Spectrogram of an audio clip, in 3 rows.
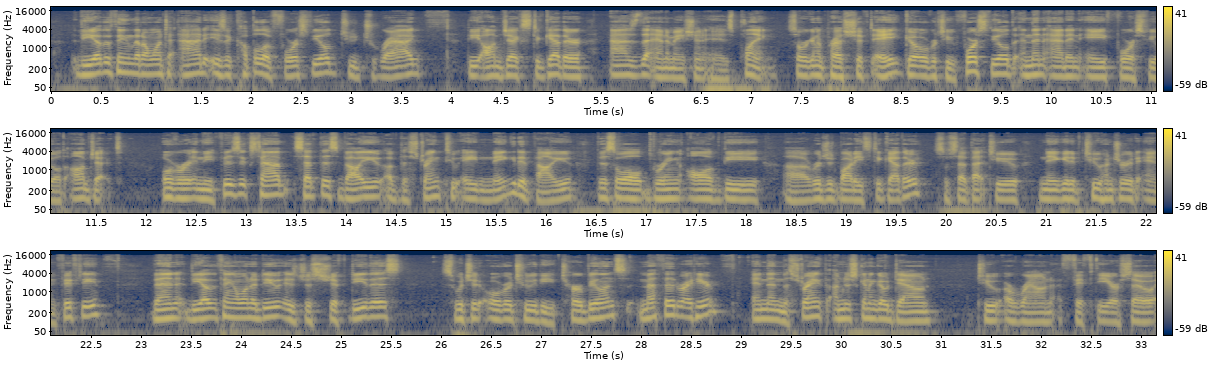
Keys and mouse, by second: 7.2 shift+a, 7.7 shift+a, 11.3 click, 13.5-17.1 drag, 22.0 drag, 23.8 shift+d, 25.9-27.8 drag, 28.9-30.4 drag, 32.6 middle click.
